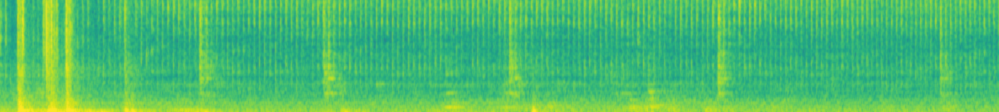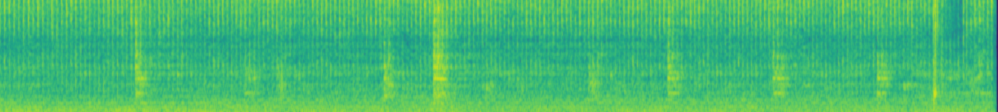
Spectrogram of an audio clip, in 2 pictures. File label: the sound of a bicycle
